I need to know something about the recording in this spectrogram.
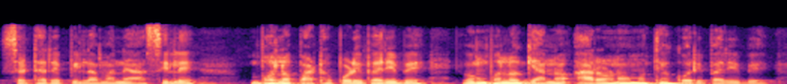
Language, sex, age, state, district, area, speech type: Odia, male, 30-45, Odisha, Kandhamal, rural, spontaneous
